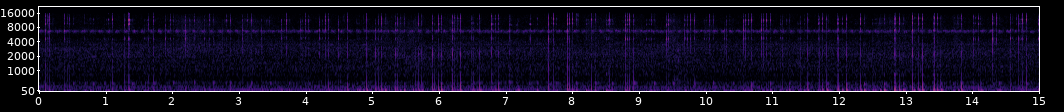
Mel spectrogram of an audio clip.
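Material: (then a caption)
Glass. Fingernails tap and scratch a small glass jar of water with a gold metal lid, held upright. The quiet, rapid clicks and soft scraping come in a loose, uneven rhythm over a steady low hum, growing busier and louder around the middle and again near the end.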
